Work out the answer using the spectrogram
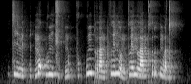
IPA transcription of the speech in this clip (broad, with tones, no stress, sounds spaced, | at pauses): t iː˧ n e˨˩ k̚ p i˨˩ t̚ m ɔ˥˩ ʔ b ɯ˥˩ ŋ t͡ɕ u˨˩ k̚ m ɯ˦˥ k̚ f ɯ˨˩ k̚ p ɯ˥˩ ŋ p r a˨˩ n pʰ l i˥˩ n l o˩˦ n k l e˥˩ n l a˦˥ n kʰ r u˥˩ k̚ m ɯ˩˦ a̯ d u˨˩ k̚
